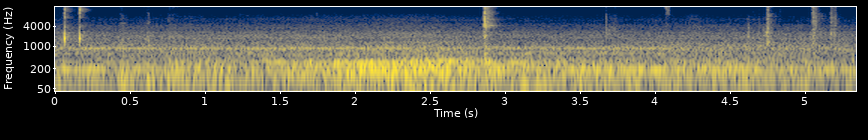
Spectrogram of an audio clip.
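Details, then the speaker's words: Two 1,000 W grid-tie inverters that showed errors and wouldn't run, with a stiff cooling fan; after oiling the fan, a steady, even whir with no rubbing, and both fans and both units run and produce power normally. "พัดลมทำงานปกติทั้ง2ตัวแล้วตัวเครื่องทำงานได้ปกตินะครับรันได้ปกติผลิตไฟปกติ"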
